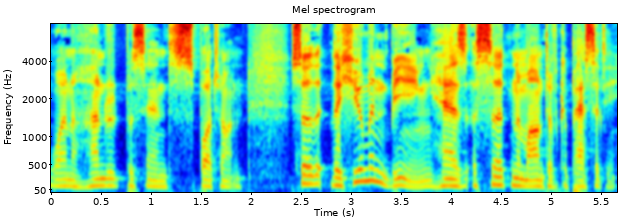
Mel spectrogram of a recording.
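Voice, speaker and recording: The speaker has a South African accent and ordinary pitch variation, at a moderate pace. The recording is very clean, with a silent background. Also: man, medium pitch for a man. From South Africa, KwaZulu-Natal Midlands. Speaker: author and former mine manager. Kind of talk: radio interview. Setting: studio.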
